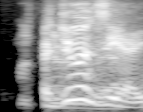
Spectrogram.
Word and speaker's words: Odunze: Odunze, yes.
